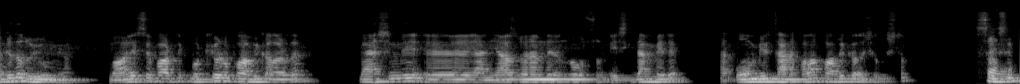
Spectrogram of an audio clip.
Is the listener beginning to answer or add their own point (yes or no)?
no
